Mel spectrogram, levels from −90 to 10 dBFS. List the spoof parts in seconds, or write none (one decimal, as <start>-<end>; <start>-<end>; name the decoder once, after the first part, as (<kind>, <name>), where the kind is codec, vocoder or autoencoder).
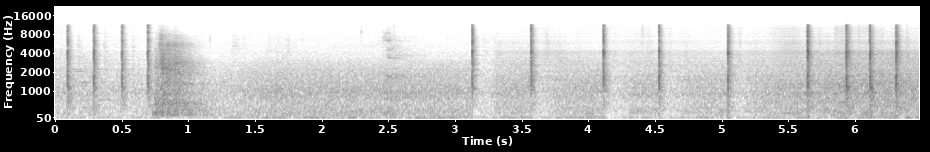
3.3-6.5 (autoencoder, DAC-VAE)

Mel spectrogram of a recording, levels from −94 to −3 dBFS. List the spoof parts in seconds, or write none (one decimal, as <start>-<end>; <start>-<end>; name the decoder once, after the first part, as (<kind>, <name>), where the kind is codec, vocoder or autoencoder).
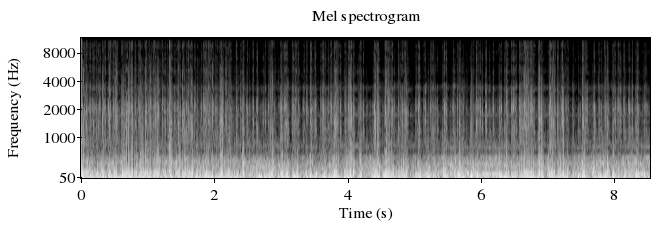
0.0-3.6 (vocoder, BigVGAN v2); 4.2-6.6

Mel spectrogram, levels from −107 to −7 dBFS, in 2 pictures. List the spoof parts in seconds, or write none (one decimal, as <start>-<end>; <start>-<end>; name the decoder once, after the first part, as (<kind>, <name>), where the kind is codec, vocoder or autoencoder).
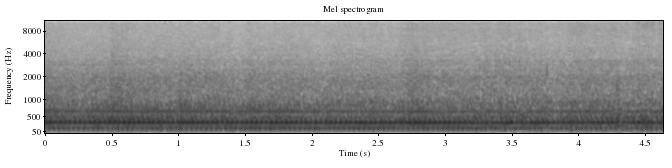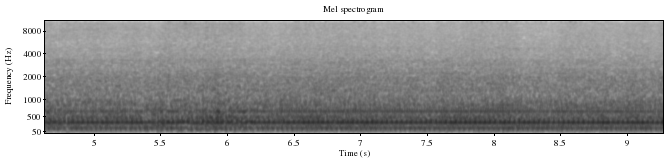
3.2-3.7 (vocoder, Vocos); 4.3-4.8; 5.4-6.2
